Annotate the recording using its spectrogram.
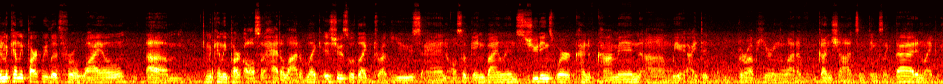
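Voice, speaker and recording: A moderate pace and fairly even intonation, with audible room echo and noticeable background noise. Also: man, medium pitch for a man. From Chicago, US. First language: Spanish. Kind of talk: personal vlog journal entry. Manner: halting, many fillers.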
